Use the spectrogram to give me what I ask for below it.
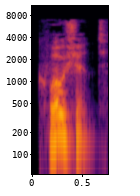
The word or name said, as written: quotient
